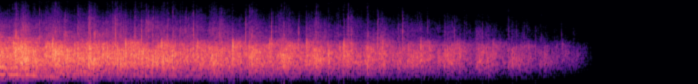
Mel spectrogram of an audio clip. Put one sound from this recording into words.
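Several acoustic guitars strum together and slowly fade out.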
